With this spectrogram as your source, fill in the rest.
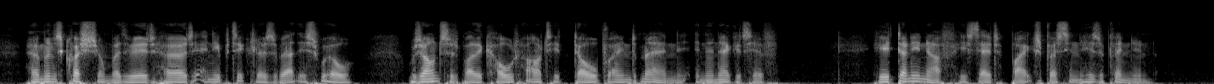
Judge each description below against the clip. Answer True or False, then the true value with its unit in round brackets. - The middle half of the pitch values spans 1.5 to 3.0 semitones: True (2.4 semitones)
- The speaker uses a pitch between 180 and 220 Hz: False (105 Hz)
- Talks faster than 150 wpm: True (165 wpm)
